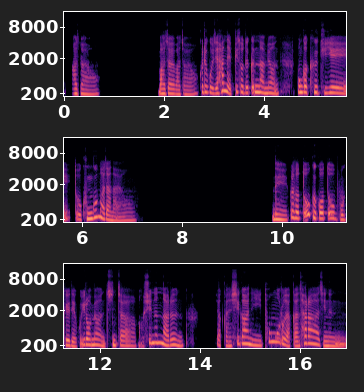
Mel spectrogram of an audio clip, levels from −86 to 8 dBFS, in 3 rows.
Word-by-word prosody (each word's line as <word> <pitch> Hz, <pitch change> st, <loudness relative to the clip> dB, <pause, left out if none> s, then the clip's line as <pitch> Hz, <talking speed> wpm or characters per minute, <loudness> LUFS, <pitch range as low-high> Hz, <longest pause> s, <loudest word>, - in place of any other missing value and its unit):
맞아요. 190 Hz, -2 st, -4 dB, 1.2 s
맞아요, 200 Hz, 0 st, +1 dB
맞아요. 180 Hz, +1 st, -7 dB
그리고 260 Hz, -3 st, -1 dB
이제 215 Hz, 0 st, -1 dB
한 315 Hz, +5 st, +4 dB
에피소드 260 Hz, -4 st, -2 dB
끝나면 230 Hz, -4 st, +2 dB, 0.4 s
뭔가 260 Hz, 0 st, +5 dB
그 255 Hz, 0 st, -1 dB
뒤에 235 Hz, +1 st, -1 dB
또 210 Hz, -2 st, -3 dB
궁금하잖아요. 185 Hz, -, +1 dB, 2.7 s
네. 210 Hz, -3 st, +4 dB
그래서 265 Hz, -3 st, +2 dB
또 425 Hz, +11 st, +2 dB
그거 250 Hz, -5 st, +3 dB
또 250 Hz, +2 st, +1 dB
보게 210 Hz, 0 st, +1 dB
되고 180 Hz, -3 st, -4 dB
이러면 235 Hz, -3 st, +1 dB
진짜 200 Hz, -3 st, -4 dB
막 195 Hz, -3 st, -13 dB
쉬는 320 Hz, -, +2 dB
날은 220 Hz, -5 st, +1 dB, 0.7 s
약간 200 Hz, -3 st, -6 dB
시간이 240 Hz, -2 st, +1 dB
통으로 365 Hz, -8 st, -1 dB
약간 190 Hz, -1 st, -3 dB
사라지는 200 Hz, -, 0 dB
220 Hz, 250 characters per minute, -23 LUFS, 195-260 Hz, 2.7 s, 뭔가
